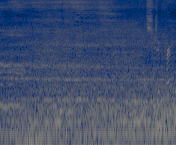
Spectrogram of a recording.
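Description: A CN freight train with double CREX locomotives and a distributed power unit rolls past at Belleville, a close, steady rumble of wheels and cars with a brief high squeal near the end as it slows.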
